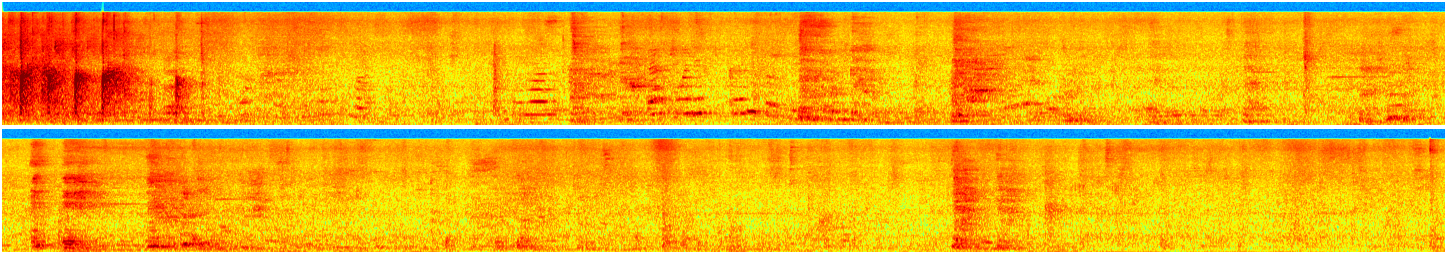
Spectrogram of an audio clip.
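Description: A men's choir sings together in a large echoing hall.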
